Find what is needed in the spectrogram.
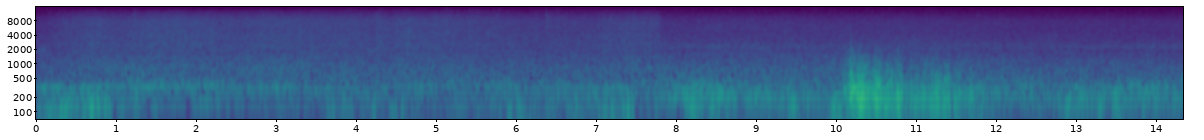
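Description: Wind rushing over the microphone in a steady noisy hiss, with a louder burst about ten seconds in.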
